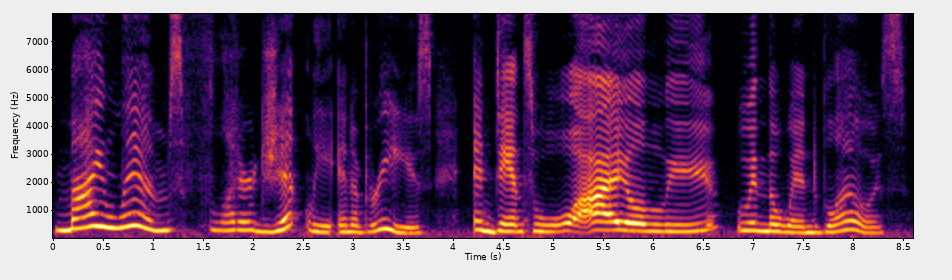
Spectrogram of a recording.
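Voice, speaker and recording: A woman voicing a curious, gently boastful tall pine tree, expressive and questioning, in a picture book read-aloud. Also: high voice, extremely slow. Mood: breezy, boastful.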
